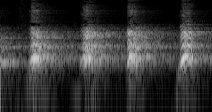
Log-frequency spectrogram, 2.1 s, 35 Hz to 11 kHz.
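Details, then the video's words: Naughty 19-week-old Giant Schnauzer puppy barking four times in quick succession, each bark sharp and loud, spaced about half a second apart. "Giant Schnauzer puppy (19 weeks old) being naughty"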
